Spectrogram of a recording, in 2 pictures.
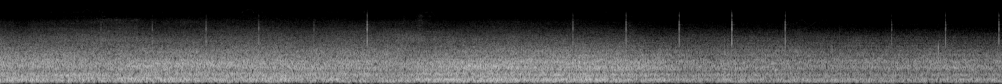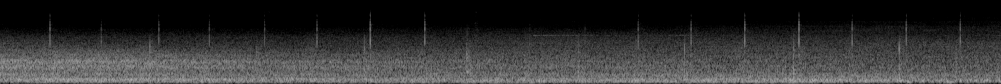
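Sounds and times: street traffic: 0.0 - 20.0
footsteps on pavement: 12.6 - 19.8.

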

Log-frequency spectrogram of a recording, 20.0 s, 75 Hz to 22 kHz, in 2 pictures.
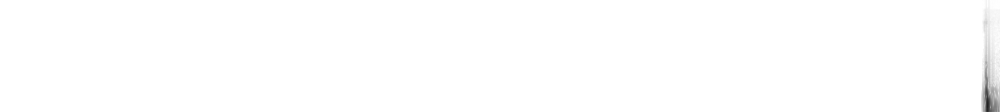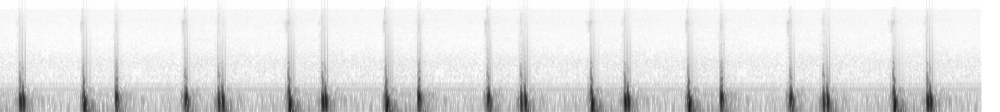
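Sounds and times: heartbeat thumps: 9.9 - 19.6
faint low hum: 9.9 - 19.8.

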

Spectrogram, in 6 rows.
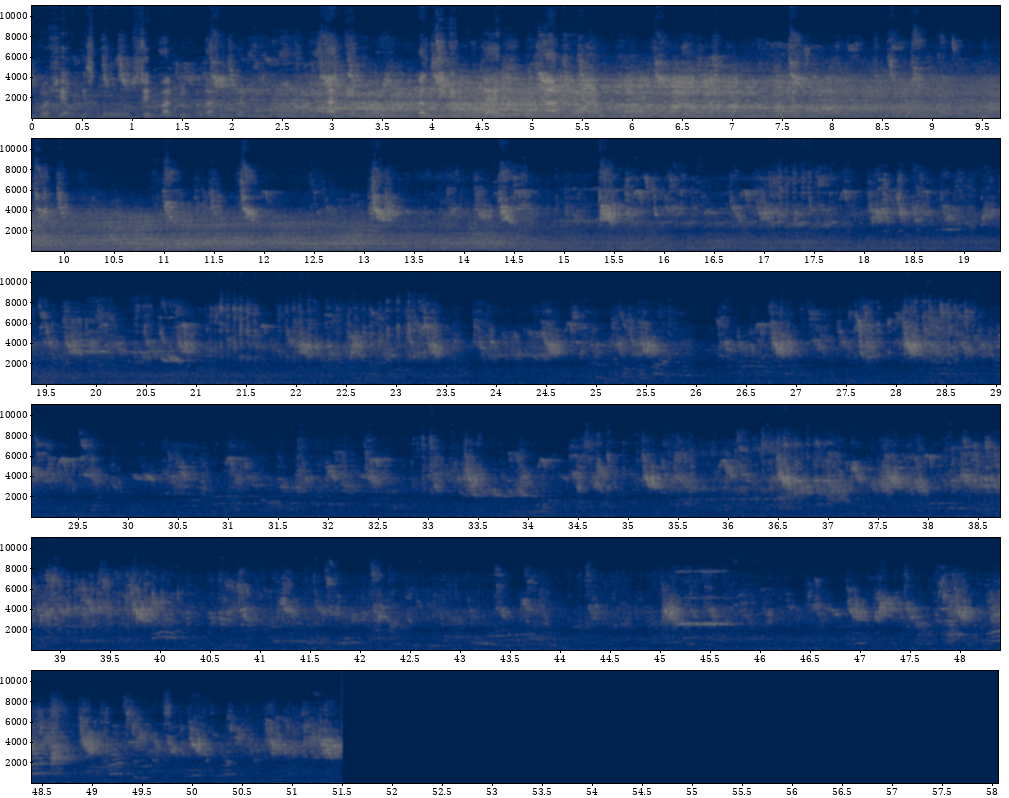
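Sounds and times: small birds chirping: 0.0 - 10.3, 10.9 - 51.5.

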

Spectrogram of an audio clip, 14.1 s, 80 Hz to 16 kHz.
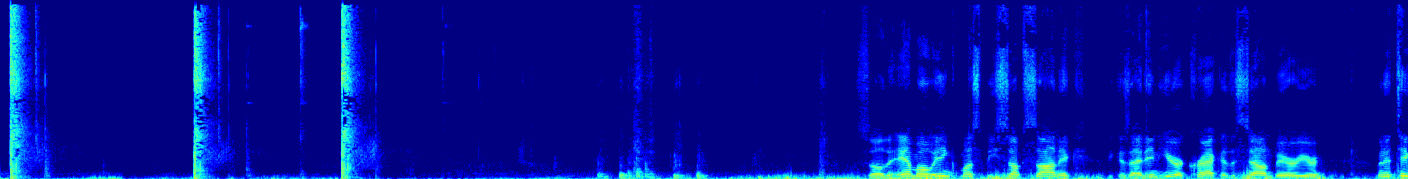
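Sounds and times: suppressed pistol shots: 0.0 - 0.6, 1.9 - 2.5, 3.4 - 4.0.

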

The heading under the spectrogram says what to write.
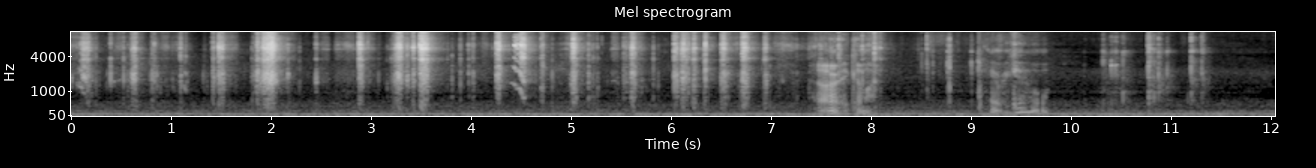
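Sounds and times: metal screw threads squeaking: 0.0 - 7.2.

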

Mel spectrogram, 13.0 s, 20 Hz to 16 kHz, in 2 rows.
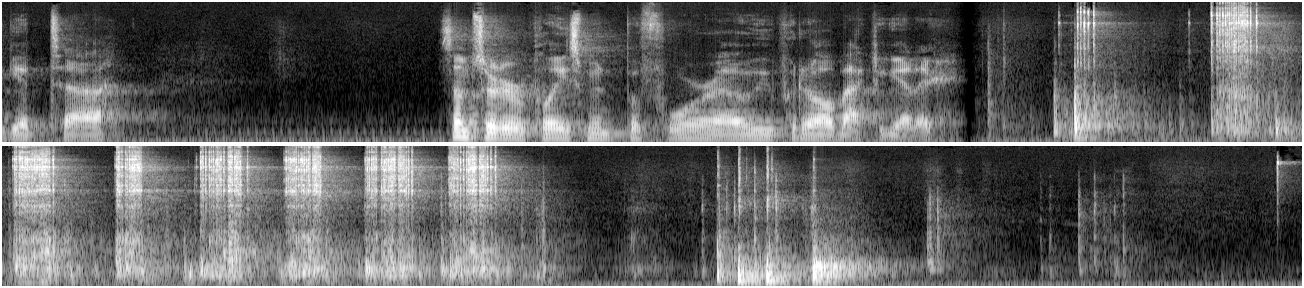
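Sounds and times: ratchet wrench clicking: 5.4 - 9.2.

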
